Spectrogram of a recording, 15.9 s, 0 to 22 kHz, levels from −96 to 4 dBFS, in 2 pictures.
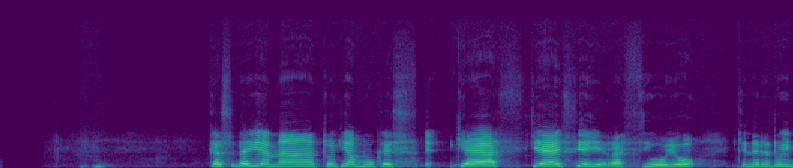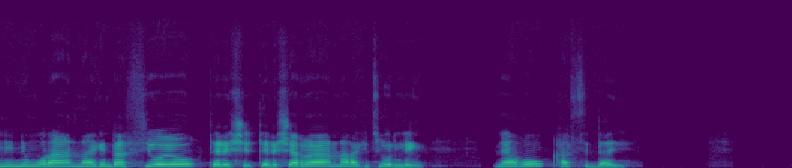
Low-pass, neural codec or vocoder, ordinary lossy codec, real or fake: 19.8 kHz; codec, 44.1 kHz, 7.8 kbps, Pupu-Codec; none; fake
